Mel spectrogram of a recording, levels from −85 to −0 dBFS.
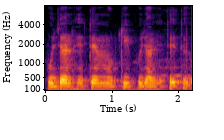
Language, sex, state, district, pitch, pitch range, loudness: Maithili, male, Bihar, Madhepura, 100 Hz, 100-105 Hz, -18 LUFS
